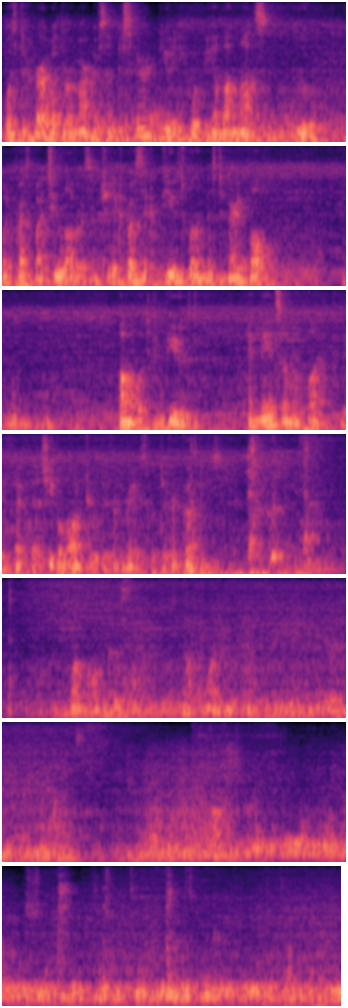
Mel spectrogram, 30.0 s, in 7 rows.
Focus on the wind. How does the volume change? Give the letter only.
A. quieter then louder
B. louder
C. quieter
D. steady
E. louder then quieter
A.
